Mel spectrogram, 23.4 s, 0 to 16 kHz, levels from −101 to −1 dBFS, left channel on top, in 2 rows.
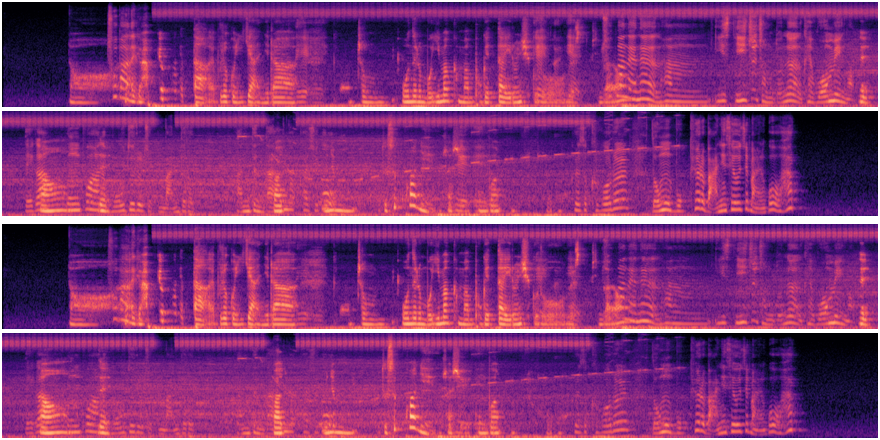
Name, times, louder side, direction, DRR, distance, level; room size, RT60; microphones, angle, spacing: voice 1, 0.9-2.0 2.5-7.7 8.0-8.4 11.4-11.6 12.2-12.6 12.9-13.1 15.3-15.4 15.9-16.4 16.7-18.3 18.9-19.2, right 3 dB, 25° right, 0.5 m, -25 dB
voice 2, 1.4-1.9 3.9-4.3 7.1-7.7 8.0-11.4 12.0-14.3 14.8-16.1 17.7-18.2 19.3-22.2, left 3 dB, 70° left, 0.7 m, -32 dB
Cricket, 2.0-20.9, right 1 dB, 10° right, 2.6 m, -35 dB
sound 1, 6.1-20.9, equal, 30° left, 3.1 m, -43 dB
sound 2, 14.8-20.8, left 4 dB, 50° left, 1.2 m, -44 dB
9.8 x 3.7 x 6.7 m
head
